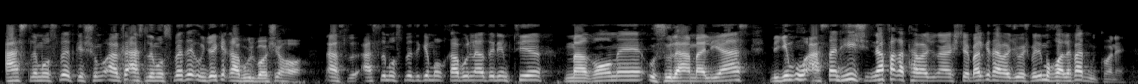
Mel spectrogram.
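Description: A man with a fairly high voice explains a point at length in a seminar, answering questions as they come. The recording sounds muffled and lo-fi. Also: hardly any pauses. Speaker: teacher. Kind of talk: seminar lecture.

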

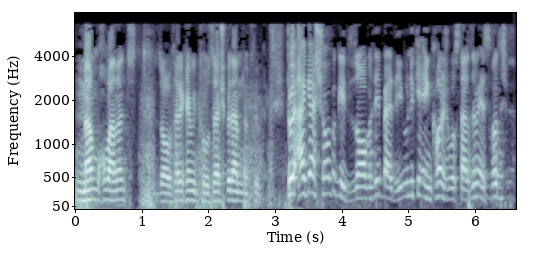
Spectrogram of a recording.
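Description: A man's voice: a little high, expressive, slight background noise. A man giving a philosophy lecture, thinking aloud, asking himself questions and answering them, and stopping to correct himself. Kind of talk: university lecture. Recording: muffled lo-fi classroom recording.

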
